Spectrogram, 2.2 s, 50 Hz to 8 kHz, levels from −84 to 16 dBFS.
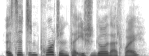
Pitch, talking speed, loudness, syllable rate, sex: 220 Hz, 240 wpm, -18 LUFS, 5.6 syllables/s, female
